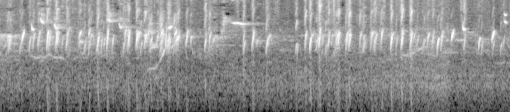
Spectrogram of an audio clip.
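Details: Collective European goldfinch twittering, intended to make males sing without pause; clustered bursts of sharp high chirps and trills, separated by short lulls, several birds overlapping.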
